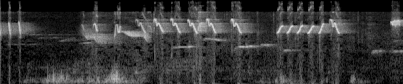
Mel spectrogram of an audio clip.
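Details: Konin master song with a lavish varied phrase: quick high zigzag notes and scratchy chattering runs, faint lower twittering, and a soft low rumble in the background.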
